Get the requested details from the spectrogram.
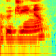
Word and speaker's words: Gugino: Carla Gugino. I think I said that right. – Sure. – Gugino.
